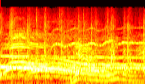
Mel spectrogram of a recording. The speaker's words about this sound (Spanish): ¡Fuerte el aplauso! Para los Libras, que son unos paqueteros que están.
